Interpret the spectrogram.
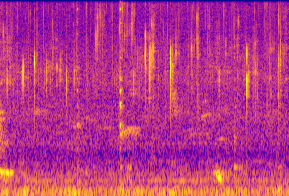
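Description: Faint sizzling of an omelet frying slowly in ghee in a pan, with scattered small crackles and pops.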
